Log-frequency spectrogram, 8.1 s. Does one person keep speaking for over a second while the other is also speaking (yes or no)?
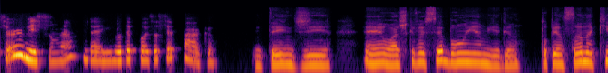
no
